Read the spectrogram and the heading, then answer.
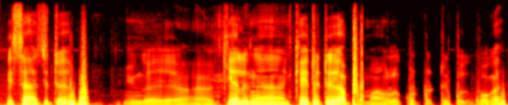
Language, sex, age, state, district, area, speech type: Tamil, male, 45-60, Tamil Nadu, Sivaganga, rural, spontaneous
